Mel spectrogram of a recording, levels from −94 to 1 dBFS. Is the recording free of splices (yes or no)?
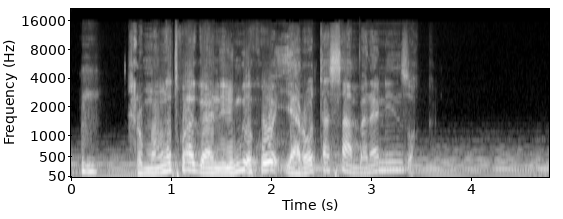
yes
